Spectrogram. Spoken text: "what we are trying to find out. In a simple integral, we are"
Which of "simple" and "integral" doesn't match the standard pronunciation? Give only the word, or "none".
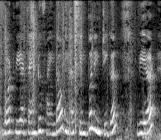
integral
